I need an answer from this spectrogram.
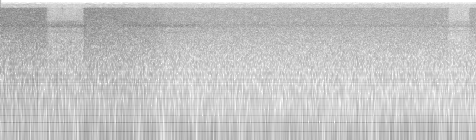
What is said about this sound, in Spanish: Empieza con ruido, ruido blanco. Bellos sonidos.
